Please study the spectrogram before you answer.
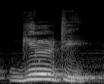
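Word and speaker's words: guilty: গিল্টি। এই উচ্চারণটা দেখুন ভিউয়ারস।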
